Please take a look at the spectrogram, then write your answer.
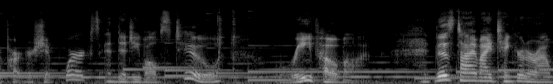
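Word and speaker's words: Reapomon: like the previous one, it is spelled R-E-A-P-O-M-O-N, like Reaper and Repo.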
